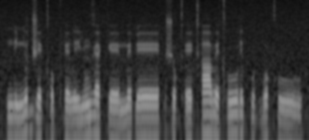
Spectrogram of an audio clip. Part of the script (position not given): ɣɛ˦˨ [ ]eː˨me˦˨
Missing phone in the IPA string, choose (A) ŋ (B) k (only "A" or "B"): B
